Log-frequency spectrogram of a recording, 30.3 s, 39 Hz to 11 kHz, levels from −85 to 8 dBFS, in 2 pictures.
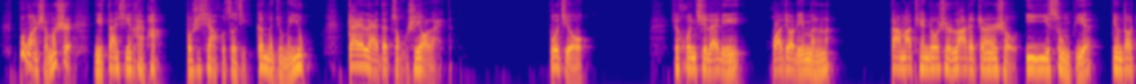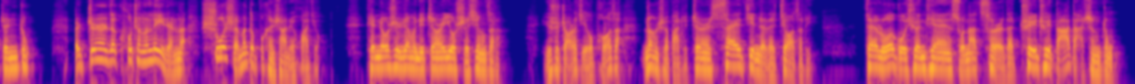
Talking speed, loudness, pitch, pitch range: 255 characters per minute, -14 LUFS, 115 Hz, 100-120 Hz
